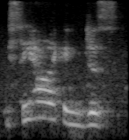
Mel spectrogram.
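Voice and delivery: hushed unvoiced aside; whisper. Real, not acted. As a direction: lean in and whisper it.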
